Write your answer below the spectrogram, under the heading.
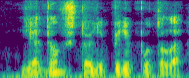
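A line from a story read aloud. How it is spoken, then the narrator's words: Muttered. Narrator (Russian): пробормотала она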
